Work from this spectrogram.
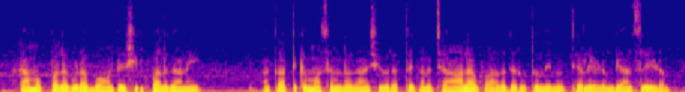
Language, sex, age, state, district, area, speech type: Telugu, female, 30-45, Telangana, Hanamkonda, rural, spontaneous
